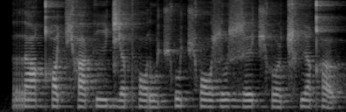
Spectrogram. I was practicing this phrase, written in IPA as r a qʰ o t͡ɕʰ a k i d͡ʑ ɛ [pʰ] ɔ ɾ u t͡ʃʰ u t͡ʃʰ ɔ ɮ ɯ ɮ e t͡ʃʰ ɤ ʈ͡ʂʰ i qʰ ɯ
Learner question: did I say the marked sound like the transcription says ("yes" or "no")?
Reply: yes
